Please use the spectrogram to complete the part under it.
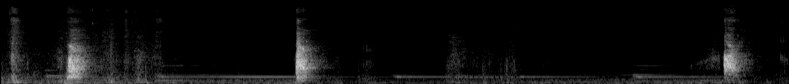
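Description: A dog barks a few times in sharp, separated bursts, moderately close, with quiet low humming in between.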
